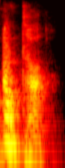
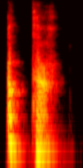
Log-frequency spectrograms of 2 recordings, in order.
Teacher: And yet in Pali, it becomes atta by a standard phonetic mutation from r plus a consonant to doubling that consonant in Pali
